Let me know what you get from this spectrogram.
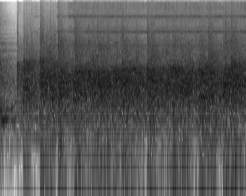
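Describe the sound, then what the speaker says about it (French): A church congregation breaks into loud, sustained applause during a Sunday service, dense clapping rising sharply after a brief quieter start and holding steady throughout. "Oui, donnez un tonnerre d'acclamation."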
